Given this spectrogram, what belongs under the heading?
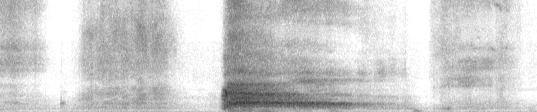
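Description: A person lets out a long, deep breath lasting about two seconds during a back treatment, preceded by softer breathing and followed by a brief quieter exhale, close and clear.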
